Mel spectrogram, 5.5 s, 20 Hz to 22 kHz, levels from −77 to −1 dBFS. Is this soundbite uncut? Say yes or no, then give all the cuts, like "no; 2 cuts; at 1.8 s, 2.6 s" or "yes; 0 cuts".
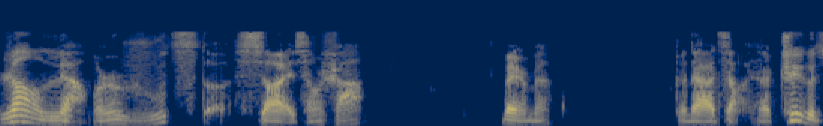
yes; 0 cuts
